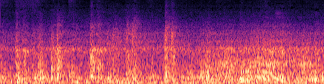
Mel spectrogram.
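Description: Electric train running at speed, heard from inside the passenger car: a steady rumble, with the clickety-clack of the wheels over the rail joints about twice a second.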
